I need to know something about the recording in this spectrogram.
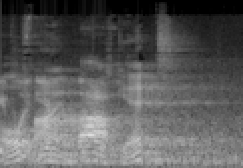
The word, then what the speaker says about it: Gex: It's not Gek. It's Gex.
